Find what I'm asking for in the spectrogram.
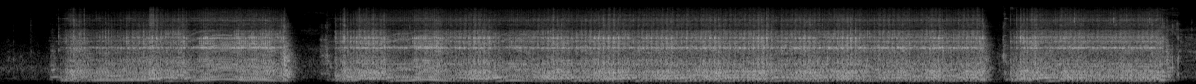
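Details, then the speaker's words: Antique New Home sewing machine first getting running again, before the speed adjustment: steady needle and mechanism clatter with brief stops; turning sluggishly. "it's starting to run now I've probably all it one more time here and check for adjustments at least it is turning and moving now"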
